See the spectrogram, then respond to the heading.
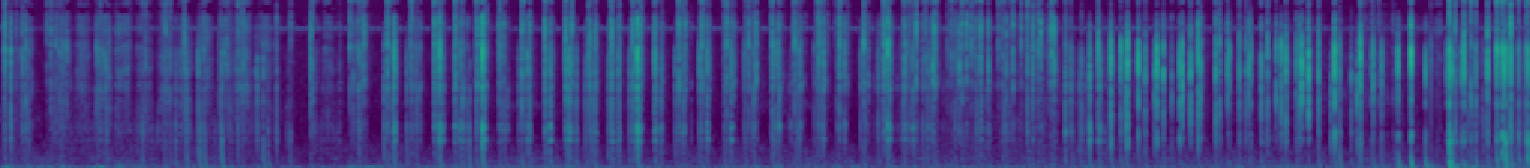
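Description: Long acrylic nails rapidly tap and scratch the glass back panel of a blue iPhone with no case, held in the hand. The result is a dense stream of sharp, bright clicks with very short ring and light scratchy scraping between them. The tapping grows busier and louder toward the end.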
